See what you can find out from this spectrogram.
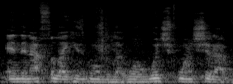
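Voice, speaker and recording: A young man who is a father, co-hosting a podcast and thinking aloud in halting starts during a card game. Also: medium pitch, flat delivery, reverberant. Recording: clear background noise.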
